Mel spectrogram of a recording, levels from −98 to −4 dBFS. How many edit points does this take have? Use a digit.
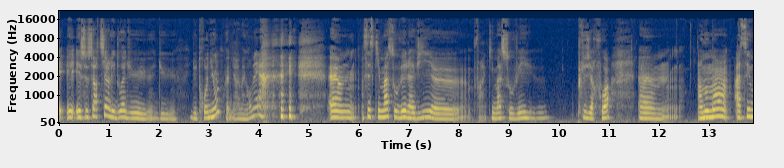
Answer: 0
